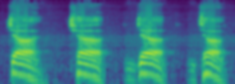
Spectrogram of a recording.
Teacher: तालव्य व्यंजन है। तालव्य वो होते हैं जिनमें जीभ पीछे की तरफ मसूड़ों पे जोर मारती है।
